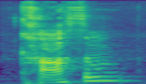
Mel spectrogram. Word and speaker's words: Cotham: And now I believe in North Carolina, where I think the way you pronounce her name was Cotham.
